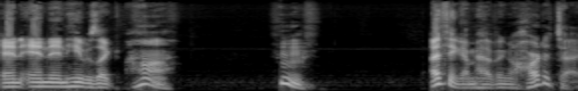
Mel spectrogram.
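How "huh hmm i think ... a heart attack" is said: acted utterly matter-of-fact, calm and unbothered. Retelling what a man said while looking at his hands, retelling a very calm remark. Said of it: "he said it like the most calm way possible".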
